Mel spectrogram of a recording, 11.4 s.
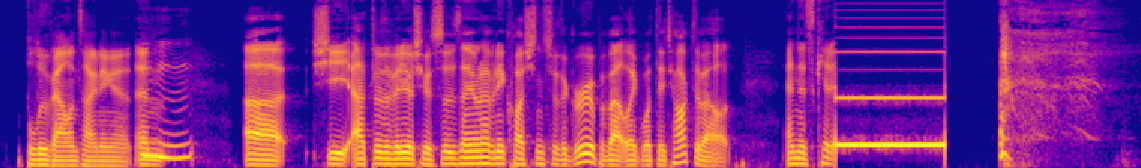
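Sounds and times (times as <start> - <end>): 
speech: 0.3 - 8.5
censor bleep over a word: 8.4 - 9.5.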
